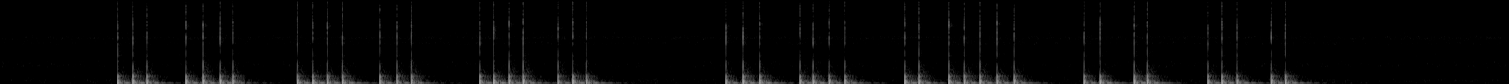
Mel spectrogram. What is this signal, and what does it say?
Tap code, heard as knocks on a wall, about 7 knocks a second, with room echo. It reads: OSS OJGM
